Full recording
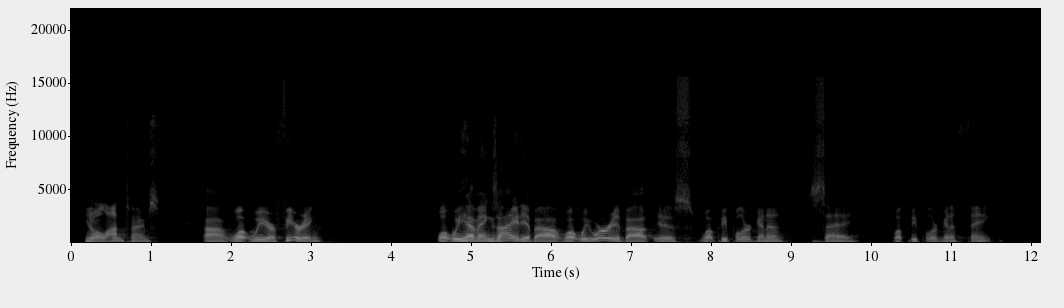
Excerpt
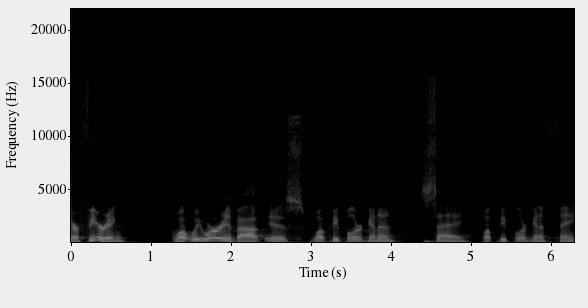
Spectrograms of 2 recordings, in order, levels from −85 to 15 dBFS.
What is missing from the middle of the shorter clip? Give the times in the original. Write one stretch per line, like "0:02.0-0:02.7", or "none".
0:03.7-0:06.1
0:09.9-0:10.2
